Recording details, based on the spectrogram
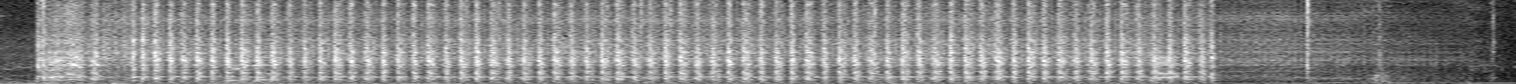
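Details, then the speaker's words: MGB GT with mouse-chewed wiring being replaced: quick, even starter churning about eight seconds with no firing or catch, then stops; cranks but won't start, not getting fuel. "let's try it again yeah I don't it's not getting fuel fuel pumps on I hear it"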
